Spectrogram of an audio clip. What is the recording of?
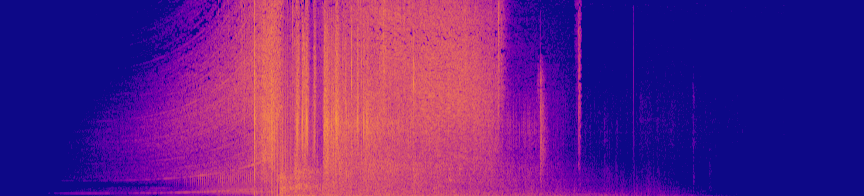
Explosion of a Power Central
